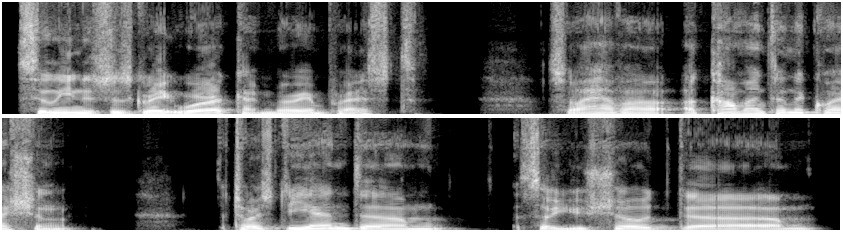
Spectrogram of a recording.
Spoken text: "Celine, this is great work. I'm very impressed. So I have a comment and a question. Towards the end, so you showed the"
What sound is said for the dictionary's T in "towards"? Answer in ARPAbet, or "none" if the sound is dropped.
T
